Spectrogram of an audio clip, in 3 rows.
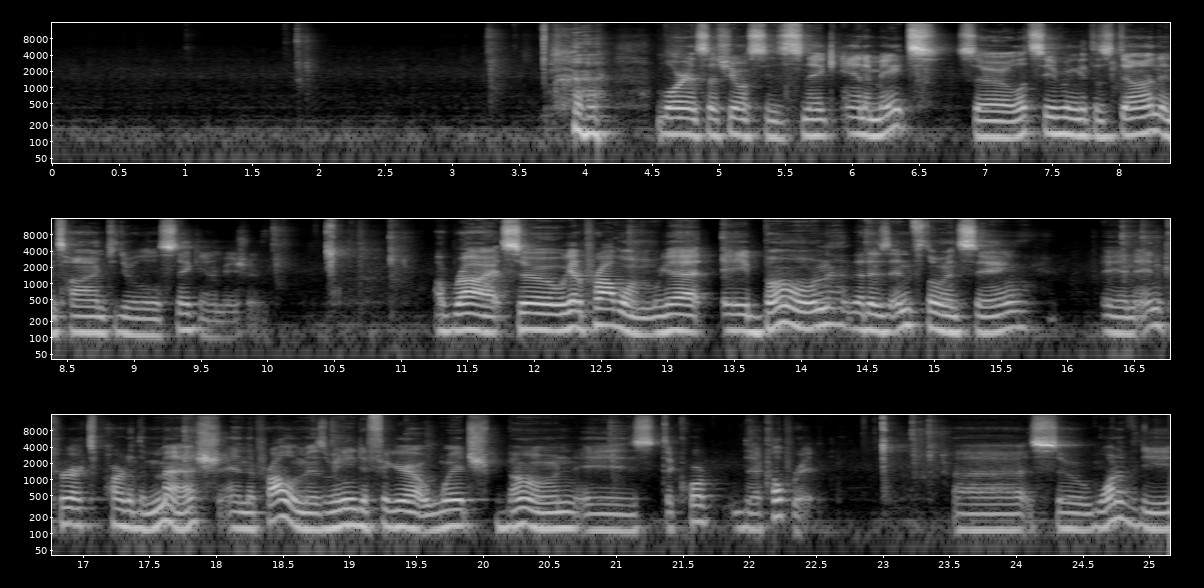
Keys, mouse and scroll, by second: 1.8 z, 8.2-10.2 middle drag, 10.9 z, 13.4 z, 14.5 Tab, 16.4 r, 22.9-25.1 right drag, 23.2 r.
